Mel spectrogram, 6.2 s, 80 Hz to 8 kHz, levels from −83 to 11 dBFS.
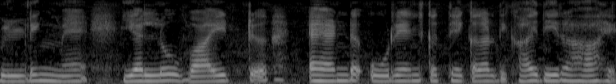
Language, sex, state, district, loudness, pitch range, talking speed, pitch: Hindi, female, Bihar, Araria, -35 LUFS, 195-210 Hz, 115 wpm, 200 Hz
